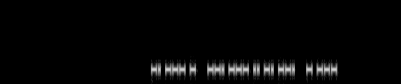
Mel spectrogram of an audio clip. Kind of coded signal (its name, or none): Morse code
